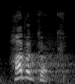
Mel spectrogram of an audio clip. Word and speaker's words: Habakkuk: at the retreat and ashley was the first one that said with confidence habakkuk so i'm pronouncing it ashley's weight this morning but knowing that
